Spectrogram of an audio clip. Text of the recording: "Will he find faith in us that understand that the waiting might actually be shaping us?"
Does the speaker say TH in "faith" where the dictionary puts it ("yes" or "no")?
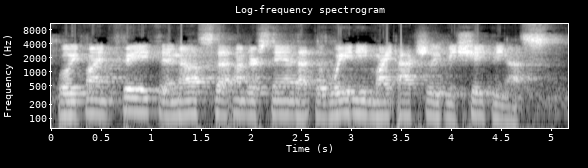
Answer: yes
